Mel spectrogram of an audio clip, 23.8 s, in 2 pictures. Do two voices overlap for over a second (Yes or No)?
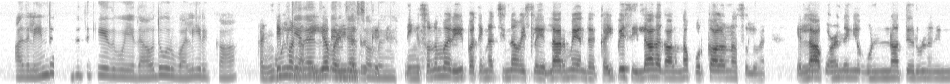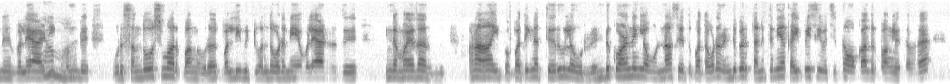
Yes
